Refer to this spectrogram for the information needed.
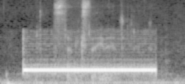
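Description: A phone call to someone up in Motown connecting: a single steady ringback tone holds for about two seconds and then cuts off, clear and fairly loud over faint background noise.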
